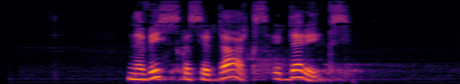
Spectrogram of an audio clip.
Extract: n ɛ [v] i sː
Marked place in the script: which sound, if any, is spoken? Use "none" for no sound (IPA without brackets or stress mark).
v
